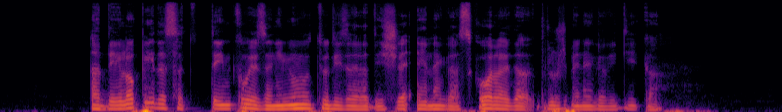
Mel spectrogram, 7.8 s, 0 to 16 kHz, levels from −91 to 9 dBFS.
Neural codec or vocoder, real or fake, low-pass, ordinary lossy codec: codec, 44.1 kHz, 2.6 kbps, SNAC; fake; 14.4 kHz; none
